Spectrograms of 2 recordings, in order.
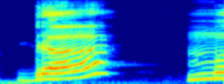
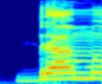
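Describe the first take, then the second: First: ड्रम broken as "dra... ma", long pause, loud; syllable by syllable. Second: ड्रम joined as "dram", loud; blended whole word. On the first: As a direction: sound out ड्रम very slowly in two parts. (ड्रम को "ड्र... म" तोड़कर धीरे बोलें) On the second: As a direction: read ड्रम in one go without a break. (ड्रम को जोड़कर एक साथ बोलें) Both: Shown as a demonstration. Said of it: "direct मात्रा का उच्चारण करके पढ़ेंगे".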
